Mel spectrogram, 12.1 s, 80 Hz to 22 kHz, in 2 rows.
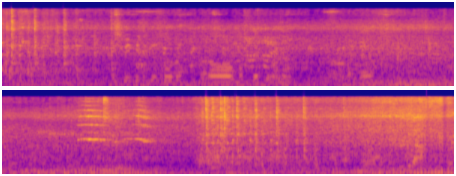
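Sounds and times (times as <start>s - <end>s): engine turning over with clatter: 0.0s - 3.1s, 4.2s - 12.0s
pull-start rope squeal: 7.0s - 10.2s.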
